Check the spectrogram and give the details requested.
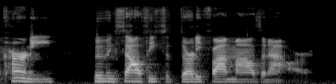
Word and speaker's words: Kearney: Got to say it right, Kearney, moving southeast at 35 miles an hour.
